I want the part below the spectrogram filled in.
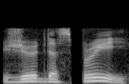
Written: jeux d'esprit

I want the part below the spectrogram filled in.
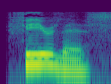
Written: fearlessness

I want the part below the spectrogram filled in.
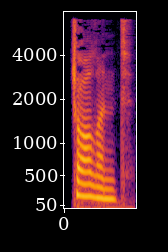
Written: cholent

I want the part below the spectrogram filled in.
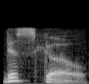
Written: disco

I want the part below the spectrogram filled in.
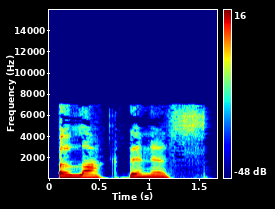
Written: allochthonous

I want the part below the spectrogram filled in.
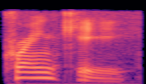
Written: cranky

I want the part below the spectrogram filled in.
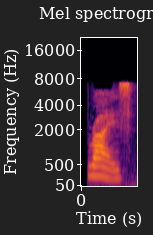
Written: rhiz

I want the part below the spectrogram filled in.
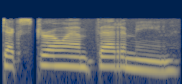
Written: dextroamphetamine

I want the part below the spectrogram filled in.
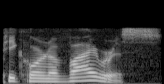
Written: picornavirus

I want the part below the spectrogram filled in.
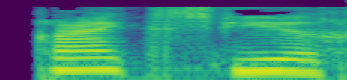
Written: reichsfuhrer

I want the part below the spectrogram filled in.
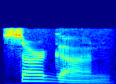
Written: Sargon II

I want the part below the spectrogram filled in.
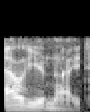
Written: alunite

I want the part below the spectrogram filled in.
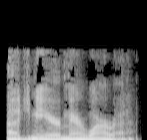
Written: Ajmer-Merwara

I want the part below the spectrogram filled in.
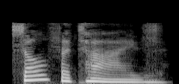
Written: sulfatize

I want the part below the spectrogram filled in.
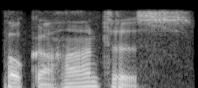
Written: Pocahontas

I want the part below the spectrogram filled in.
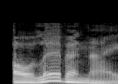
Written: olivenite

